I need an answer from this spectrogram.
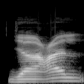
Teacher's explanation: گلے کے درمیان سے زور لگا کر عین کو نکالیں گے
